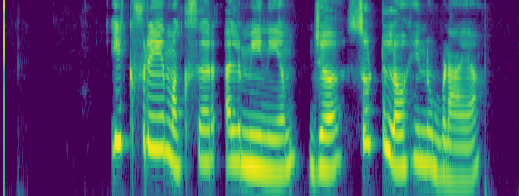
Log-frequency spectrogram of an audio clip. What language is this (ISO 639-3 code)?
pan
